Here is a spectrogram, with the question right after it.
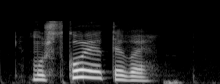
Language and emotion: Russian, positive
